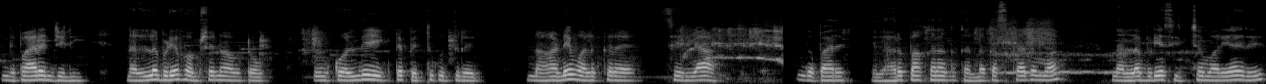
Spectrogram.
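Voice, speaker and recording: A woman's voice: medium pitch, level tone, moderate pace, pauses often, dark tone, slight background noise, lightly acted. A woman voicing a scheming mother-in-law in a cartoon serial, who scolds one daughter-in-law and fusses over the other. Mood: coaxing. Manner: scolding and dismissive, then fussing and coaxing. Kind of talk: Tamil cartoon serial voice acting.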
